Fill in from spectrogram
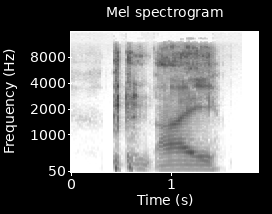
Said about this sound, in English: I apologize for clearing my throat.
